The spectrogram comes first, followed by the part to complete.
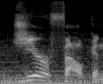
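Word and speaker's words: gyrfalcon: Anyways, four falconites commander starlac matlov unit status unit status elite nickname white vision insignia swooping arctic gear falcon or jer falcon as I have learned today trailing a white ring around a shadowed blue world.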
